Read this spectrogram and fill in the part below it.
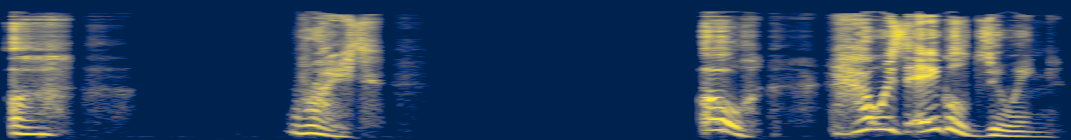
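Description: A woman's voice: mid-range voice, very animated, very slow, husky, no echo, clean studio sound, full character voice. A woman playing an earnest, bewildered young hero in a fantasy video game, with an emotive, hesitant delivery. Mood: confused.

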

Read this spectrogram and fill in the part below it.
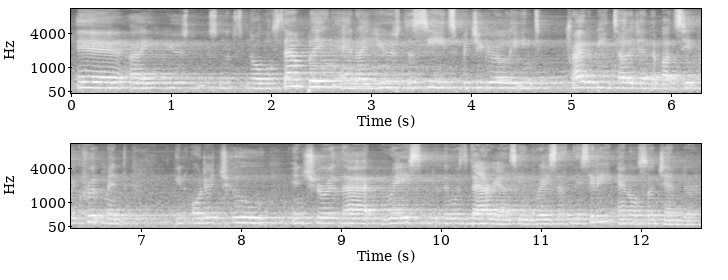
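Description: A middle-aged woman with a Puerto Rican accent giving an academic lecture at a podium, halting but emphatic. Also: mid-range voice, steady tone, a little mellow. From Puerto Rico. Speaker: researcher presenting at an academic conference. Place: large indoor university hall, at a podium. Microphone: podium microphone. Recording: very echoey hall, audible background noise.

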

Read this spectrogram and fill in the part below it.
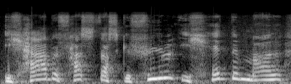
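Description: An actor playing an inquisitive doctor and amateur sleuth in a 1960s German radio play. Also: male voice, extremely high pitch, very animated, takes it slowly, a little mellow, exaggerated voice. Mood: musing. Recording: old vinyl record with surface noise.

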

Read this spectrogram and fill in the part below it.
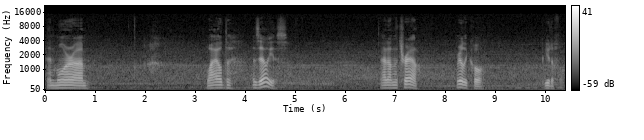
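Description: Bright-voiced man narrating a hike. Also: medium pitch, very slow, pauses often, slight background noise. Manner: relaxed, admiring, speaks to camera while walking. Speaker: hiking vlogger. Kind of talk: casual hiking commentary. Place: outdoors in scrubby woods and swamp trails. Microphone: handheld camera while hiking.

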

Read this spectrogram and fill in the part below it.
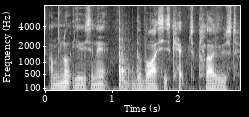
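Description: Man, middle-aged, low voice, casual and rambling, garage workshop, faint noise. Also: flat delivery, a little slow, warm tone. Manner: rambling, matter-of-fact, lots of ums and restarts. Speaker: workshop vlogger. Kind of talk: casual demonstration while working.

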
